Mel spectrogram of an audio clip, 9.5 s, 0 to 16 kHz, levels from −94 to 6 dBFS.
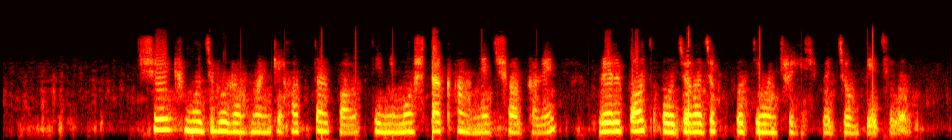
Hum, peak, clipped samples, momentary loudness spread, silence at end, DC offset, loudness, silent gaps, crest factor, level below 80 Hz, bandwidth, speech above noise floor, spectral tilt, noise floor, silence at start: none; -2 dBFS; under 0.1%; 11 LU; 0.35 s; under 0.1%; -19 LUFS; none; 18 dB; -56 dBFS; 6.6 kHz; 31 dB; -8 dB/octave; -49 dBFS; 0.4 s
